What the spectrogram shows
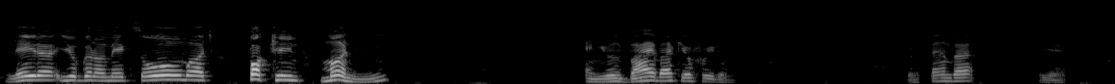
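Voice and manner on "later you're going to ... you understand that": very loud, high-pitched shouting. Pressing a listener he calls bro to understand, shouting. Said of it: "Sorry for shouting".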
